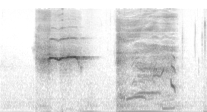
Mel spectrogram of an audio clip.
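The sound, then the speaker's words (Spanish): Two fairly loud whistle bursts from a person whistling, separated by a short pause: the first a steady high tone, the second breathier and wavering in pitch before stopping. No one speaks. “pero sí, sé silbar. Él sabe silbar, eso está bien.”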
